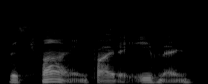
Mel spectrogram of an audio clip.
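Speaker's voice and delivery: deliberately soft, quiet, hushed voice. Opening a Friday evening stream, the host greets everyone, deliberately quiet voice. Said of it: "I'm trying to sound fucking quiet".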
